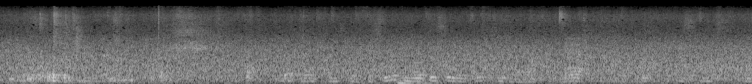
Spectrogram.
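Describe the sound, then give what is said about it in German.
Heavy rain pours down in a dense, steady hiss that fills the whole clip, loud and growing louder, with a faint murmur of a voice buried beneath the downpour. “Okay, der Regen wird lauter, ich werde auch ein bisschen lauter gedreht.”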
